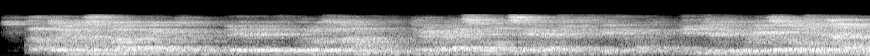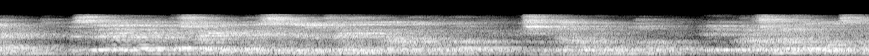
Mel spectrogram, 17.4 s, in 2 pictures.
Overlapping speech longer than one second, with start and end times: none

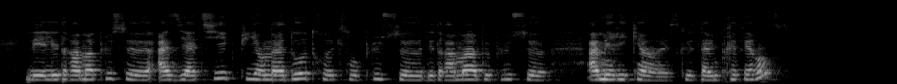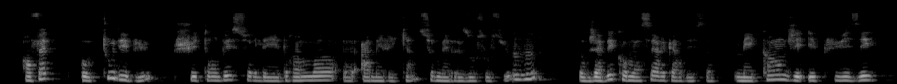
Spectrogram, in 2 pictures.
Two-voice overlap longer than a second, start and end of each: none

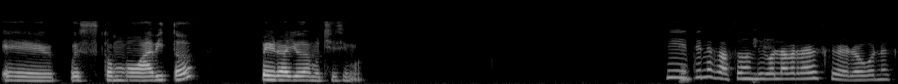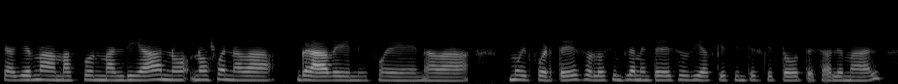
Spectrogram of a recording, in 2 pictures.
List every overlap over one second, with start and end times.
none

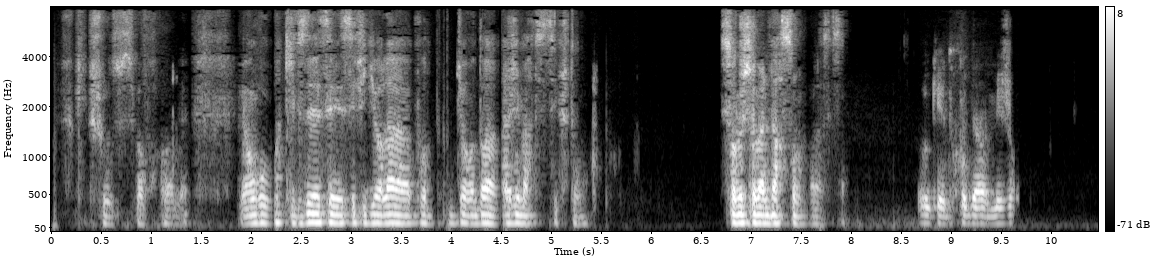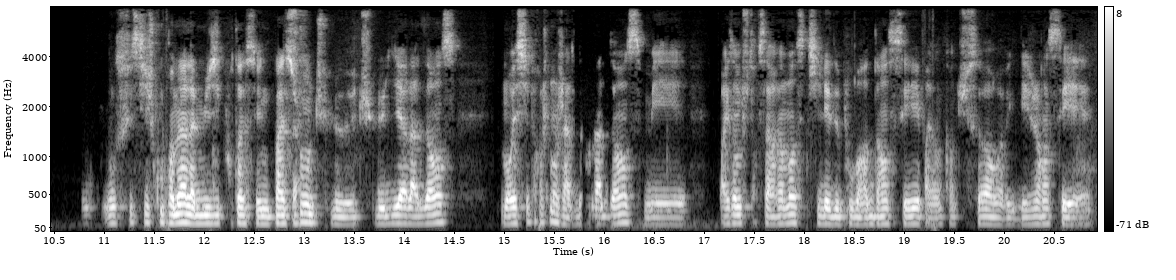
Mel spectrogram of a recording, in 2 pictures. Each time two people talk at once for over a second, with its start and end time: none

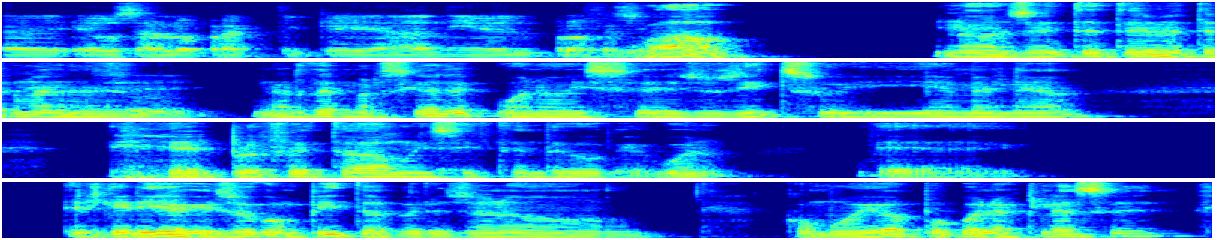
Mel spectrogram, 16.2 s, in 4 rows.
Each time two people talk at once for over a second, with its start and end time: none

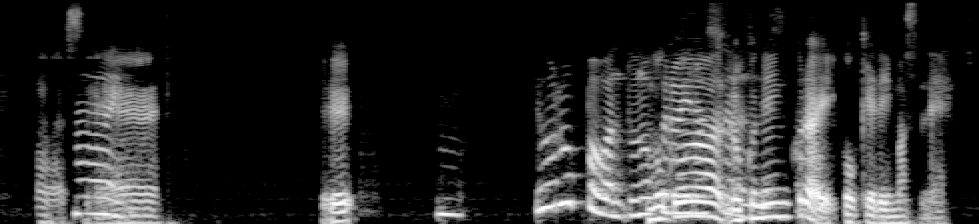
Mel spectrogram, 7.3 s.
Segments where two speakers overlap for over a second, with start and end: 4.8-6.2

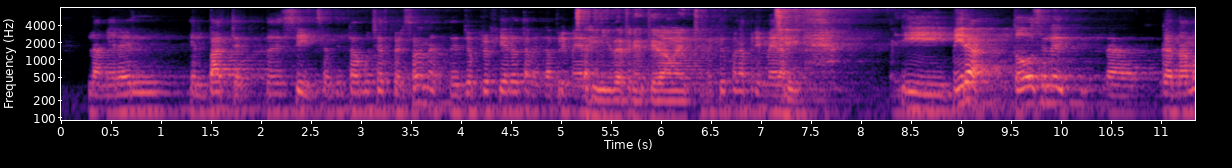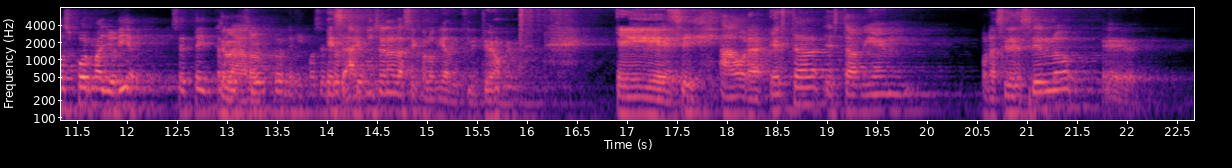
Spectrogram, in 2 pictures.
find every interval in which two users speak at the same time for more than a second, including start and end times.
none

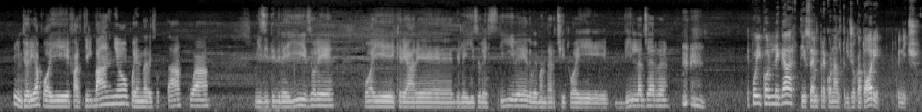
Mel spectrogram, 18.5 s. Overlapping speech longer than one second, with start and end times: none

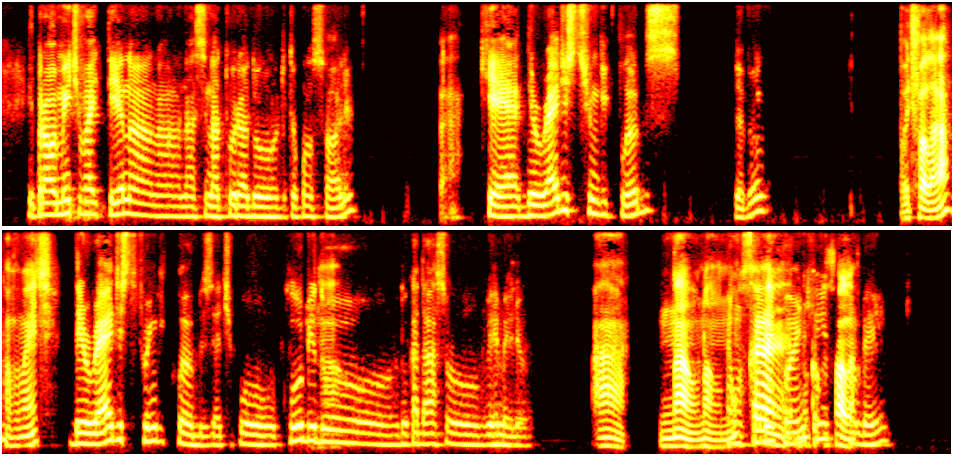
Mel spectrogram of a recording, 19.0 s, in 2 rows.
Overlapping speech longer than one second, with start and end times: 16.8-18.0

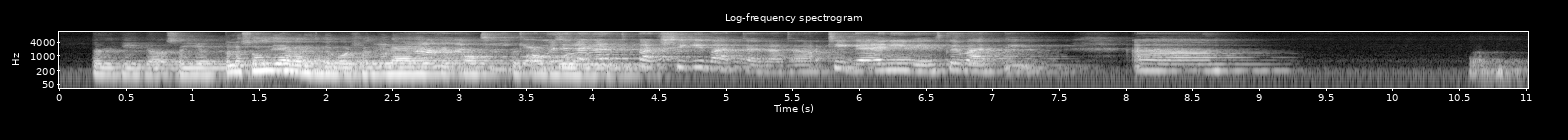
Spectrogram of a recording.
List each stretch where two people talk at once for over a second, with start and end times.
2.6-4.2

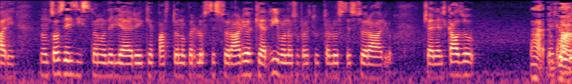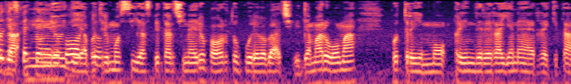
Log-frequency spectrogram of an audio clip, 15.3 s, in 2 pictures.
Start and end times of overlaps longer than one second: 7.3-9.0

